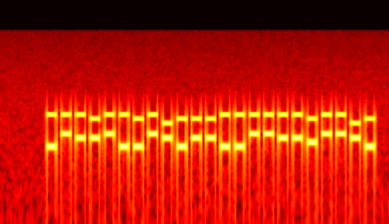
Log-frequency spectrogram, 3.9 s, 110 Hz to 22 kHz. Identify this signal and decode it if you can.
DTMF, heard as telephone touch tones, dialled by machine, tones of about 90 ms. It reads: 3#98#32#728833##995##72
